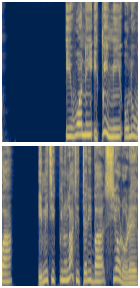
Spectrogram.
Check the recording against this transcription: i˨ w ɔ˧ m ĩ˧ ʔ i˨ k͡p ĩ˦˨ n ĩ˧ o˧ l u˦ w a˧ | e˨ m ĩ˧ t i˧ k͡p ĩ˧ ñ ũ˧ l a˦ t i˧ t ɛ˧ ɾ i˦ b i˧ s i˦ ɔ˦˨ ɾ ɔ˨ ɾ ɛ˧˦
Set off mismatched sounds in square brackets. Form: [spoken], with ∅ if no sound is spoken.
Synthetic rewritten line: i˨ w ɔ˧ [n] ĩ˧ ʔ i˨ k͡p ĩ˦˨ [m] ĩ˧ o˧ l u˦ w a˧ | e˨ m ĩ˧ t i˧ k͡p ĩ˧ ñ ũ˧ l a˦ t i˧ t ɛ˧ ɾ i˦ b [a˧] s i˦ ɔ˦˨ ɾ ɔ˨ ɾ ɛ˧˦

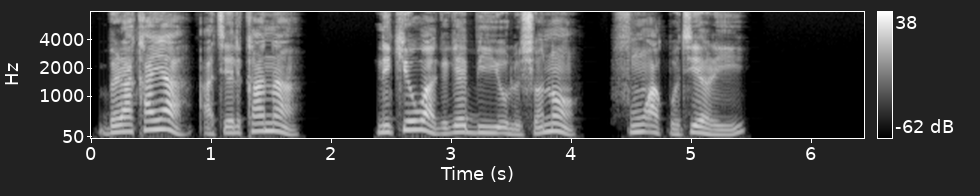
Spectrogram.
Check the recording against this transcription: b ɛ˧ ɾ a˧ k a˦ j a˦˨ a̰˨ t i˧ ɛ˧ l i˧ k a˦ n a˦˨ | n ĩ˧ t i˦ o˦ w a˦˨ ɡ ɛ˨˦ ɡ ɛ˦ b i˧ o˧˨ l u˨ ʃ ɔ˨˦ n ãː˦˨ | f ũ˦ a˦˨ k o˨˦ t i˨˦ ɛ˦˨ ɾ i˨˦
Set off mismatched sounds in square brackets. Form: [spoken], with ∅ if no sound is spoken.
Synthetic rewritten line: b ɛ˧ ɾ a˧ k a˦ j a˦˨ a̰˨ t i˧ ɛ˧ l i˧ k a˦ n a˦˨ | n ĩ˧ [k] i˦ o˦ w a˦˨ ɡ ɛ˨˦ ɡ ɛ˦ b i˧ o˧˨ l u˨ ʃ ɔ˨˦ n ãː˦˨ | f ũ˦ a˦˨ [k͡p] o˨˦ t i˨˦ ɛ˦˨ ɾ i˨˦

